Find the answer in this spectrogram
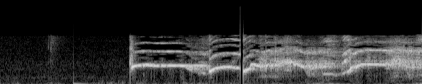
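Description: A girl screaming: after a quiet first second, a run of loud, high-pitched screams starts suddenly, held and bending in pitch.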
